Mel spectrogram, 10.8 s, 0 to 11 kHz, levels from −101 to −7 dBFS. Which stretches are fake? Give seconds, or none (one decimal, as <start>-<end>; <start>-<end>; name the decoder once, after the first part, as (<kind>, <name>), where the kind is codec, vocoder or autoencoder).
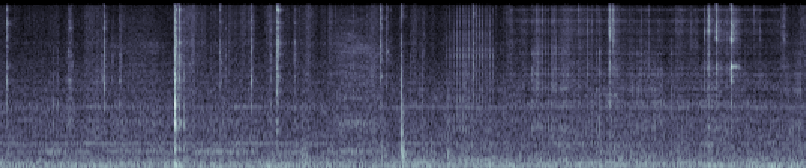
6.8-10.4 (codec, DAC)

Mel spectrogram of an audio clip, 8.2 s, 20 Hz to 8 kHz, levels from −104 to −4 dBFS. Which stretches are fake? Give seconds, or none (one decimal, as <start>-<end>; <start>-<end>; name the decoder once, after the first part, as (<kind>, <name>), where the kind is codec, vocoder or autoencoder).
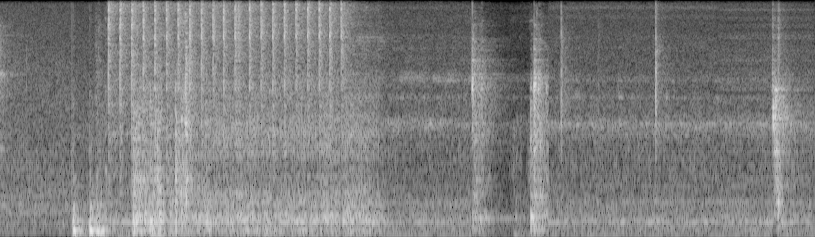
7.2-8.2 (codec, DAC)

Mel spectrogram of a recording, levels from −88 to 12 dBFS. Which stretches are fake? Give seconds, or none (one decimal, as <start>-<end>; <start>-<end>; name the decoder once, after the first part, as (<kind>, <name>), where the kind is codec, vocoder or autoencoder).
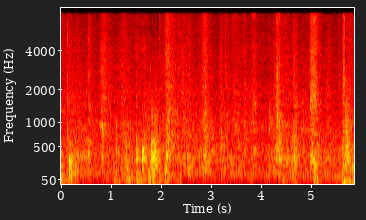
0.0-4.7 (codec, DAC); 5.3-5.9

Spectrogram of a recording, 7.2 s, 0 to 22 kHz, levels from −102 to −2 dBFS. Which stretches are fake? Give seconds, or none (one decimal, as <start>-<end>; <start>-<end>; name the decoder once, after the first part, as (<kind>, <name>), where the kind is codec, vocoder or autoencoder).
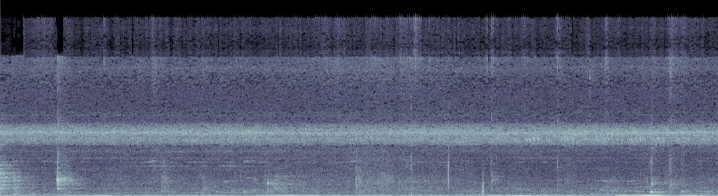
none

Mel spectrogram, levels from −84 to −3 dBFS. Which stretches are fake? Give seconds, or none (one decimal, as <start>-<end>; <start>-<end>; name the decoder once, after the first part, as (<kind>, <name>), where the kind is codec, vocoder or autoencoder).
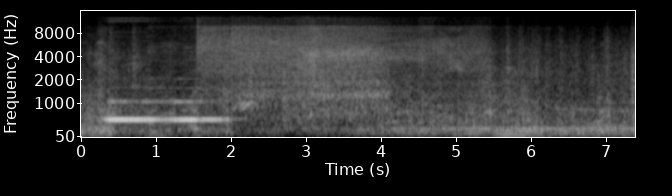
0.9-1.6 (codec, DAC); 2.7-3.3; 4.5-5.8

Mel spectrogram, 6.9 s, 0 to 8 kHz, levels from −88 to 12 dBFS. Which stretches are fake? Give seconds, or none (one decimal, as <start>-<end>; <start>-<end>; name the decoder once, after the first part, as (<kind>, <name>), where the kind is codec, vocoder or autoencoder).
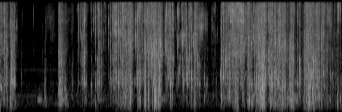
5.6-6.9 (codec, DAC)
